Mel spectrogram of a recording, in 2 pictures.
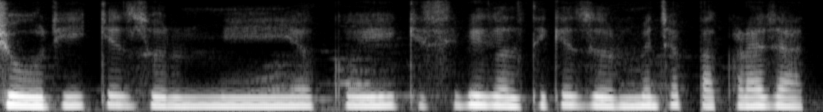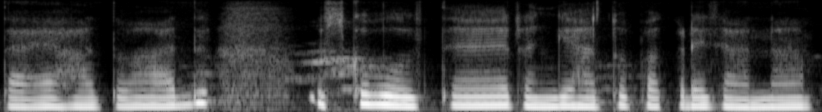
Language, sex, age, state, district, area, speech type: Urdu, female, 18-30, Uttar Pradesh, Gautam Buddha Nagar, urban, spontaneous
